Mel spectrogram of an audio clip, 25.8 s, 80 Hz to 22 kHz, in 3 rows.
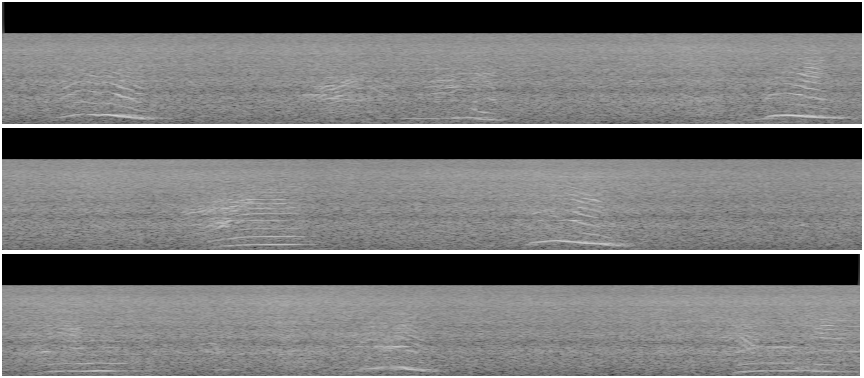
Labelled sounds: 0.6	1.4	humpback whale, 0.78 to 1.5 kHz
3.0	3.6	humpback whale, 0.81 to 1.8 kHz
4.3	5.0	humpback whale, 1.1 to 2.1 kHz
7.6	8.2	humpback whale, 0.88 to 2.2 kHz
10.4	11.4	humpback whale, 0.78 to 2.1 kHz
14.2	14.6	humpback whale, 0.84 to 2.2 kHz
20.9	21.3	humpback whale, 0.91 to 1.1 kHz
24.8	25.6	humpback whale, 0.97 to 1.4 kHz

